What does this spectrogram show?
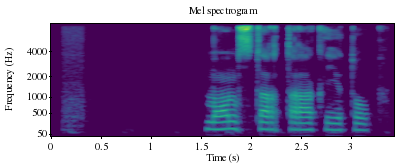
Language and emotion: Russian, neutral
